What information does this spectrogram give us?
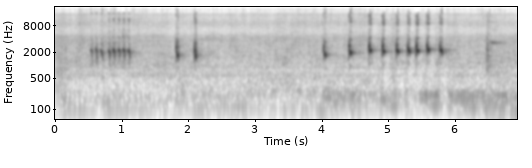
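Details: Rival-calling lure of a sooty-headed bulbul in ngerol style: a quick run of sharp notes, two single chirps, then a longer even series of about nine loud clipped notes before one faint whistle.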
